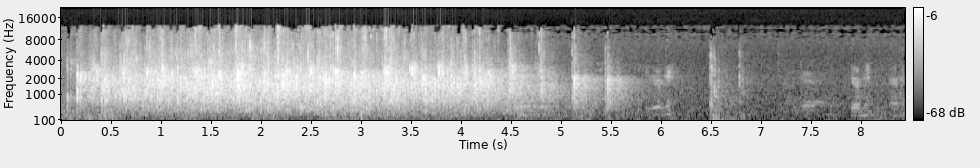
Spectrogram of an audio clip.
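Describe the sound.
A crowd applauds loudly and steadily for about five seconds, then the clapping thins out into scattered claps and fades, with a few murmured voices at the end.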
